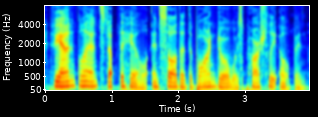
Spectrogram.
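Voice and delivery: plain reading voice

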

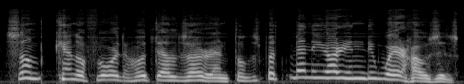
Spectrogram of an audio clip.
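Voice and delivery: put-on high, drawling old woman's talk; chatty old woman. A narrator's reading. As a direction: gossip on about the town like a storybook grandmother. Old woman chatting while cooking.

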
